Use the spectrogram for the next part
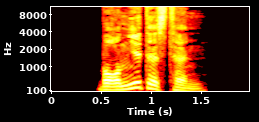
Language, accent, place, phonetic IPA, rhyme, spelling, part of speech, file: German, Germany, Berlin, [bɔʁˈniːɐ̯təstn̩], -iːɐ̯təstn̩, borniertesten, adjective, De-borniertesten.ogg
- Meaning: 1. superlative degree of borniert 2. inflection of borniert: strong genitive masculine/neuter singular superlative degree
